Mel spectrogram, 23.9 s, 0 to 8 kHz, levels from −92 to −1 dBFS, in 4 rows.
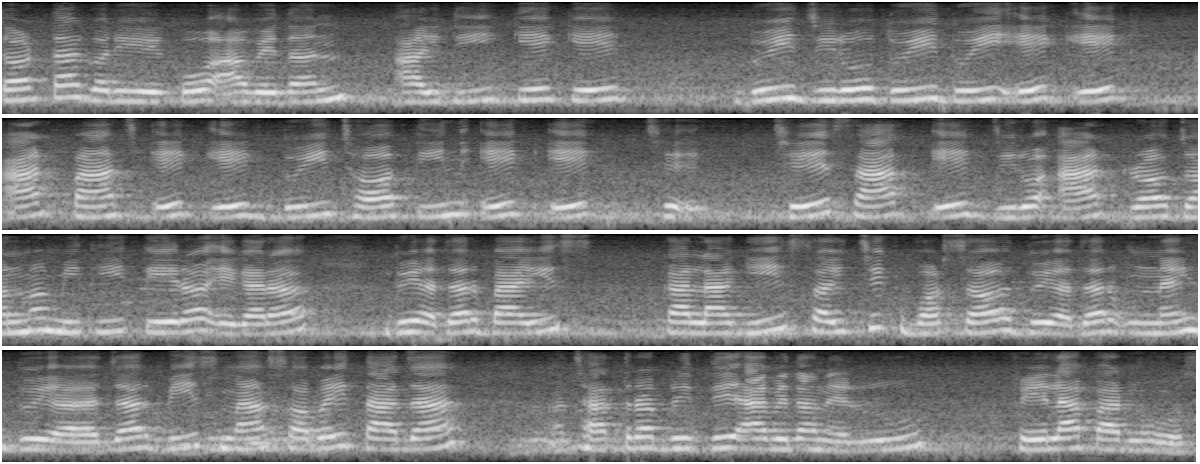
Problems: background sounds at intervals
